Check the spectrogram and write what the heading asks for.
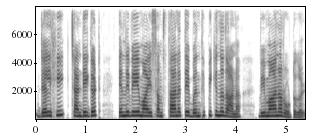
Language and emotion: Malayalam, neutral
